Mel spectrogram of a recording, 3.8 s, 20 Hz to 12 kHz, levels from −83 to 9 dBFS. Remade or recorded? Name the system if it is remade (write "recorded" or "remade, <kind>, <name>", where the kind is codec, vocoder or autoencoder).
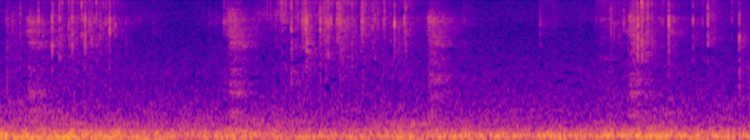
recorded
